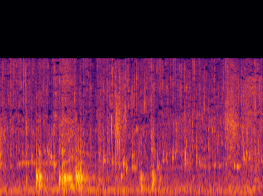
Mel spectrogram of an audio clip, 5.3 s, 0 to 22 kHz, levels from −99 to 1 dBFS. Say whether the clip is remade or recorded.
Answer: recorded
